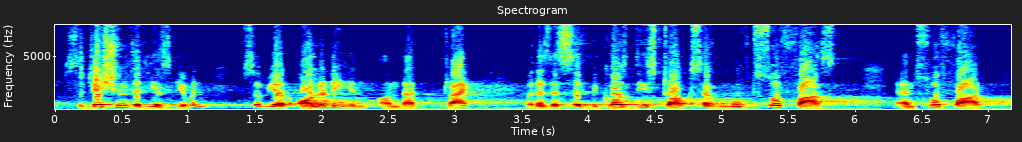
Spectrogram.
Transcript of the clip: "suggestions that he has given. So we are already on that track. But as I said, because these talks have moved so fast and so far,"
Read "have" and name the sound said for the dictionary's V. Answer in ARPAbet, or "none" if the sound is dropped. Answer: V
